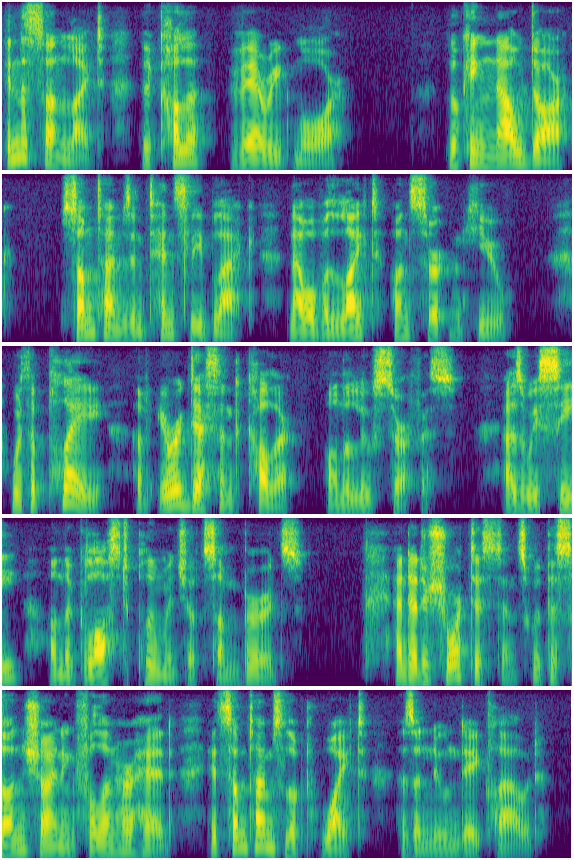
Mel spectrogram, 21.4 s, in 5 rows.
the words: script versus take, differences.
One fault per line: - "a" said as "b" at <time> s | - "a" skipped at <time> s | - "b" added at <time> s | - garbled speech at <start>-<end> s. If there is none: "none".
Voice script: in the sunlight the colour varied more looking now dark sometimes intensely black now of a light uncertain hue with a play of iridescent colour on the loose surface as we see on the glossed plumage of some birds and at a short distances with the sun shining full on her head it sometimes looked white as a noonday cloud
- "distances" said as "distance" at 16.3 s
